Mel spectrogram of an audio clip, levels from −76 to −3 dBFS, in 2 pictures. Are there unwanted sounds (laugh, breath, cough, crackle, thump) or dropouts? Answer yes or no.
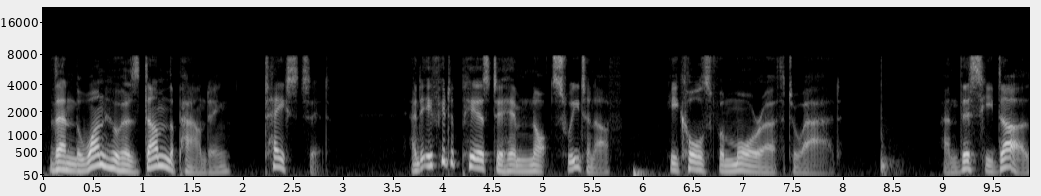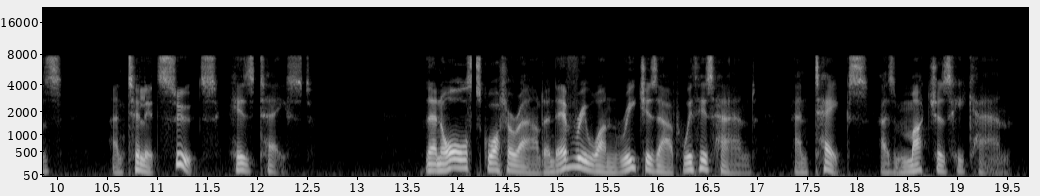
yes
